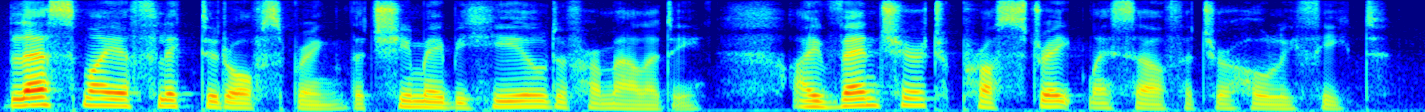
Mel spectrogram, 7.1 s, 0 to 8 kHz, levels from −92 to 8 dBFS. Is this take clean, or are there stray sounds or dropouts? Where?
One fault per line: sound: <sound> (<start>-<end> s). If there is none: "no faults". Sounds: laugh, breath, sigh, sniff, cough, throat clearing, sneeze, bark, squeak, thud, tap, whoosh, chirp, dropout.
no faults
